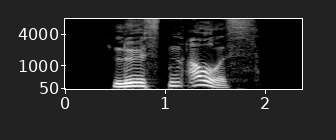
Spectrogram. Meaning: inflection of auslösen: 1. first/third-person plural preterite 2. first/third-person plural subjunctive II
- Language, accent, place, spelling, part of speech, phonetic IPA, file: German, Germany, Berlin, lösten aus, verb, [ˌløːstn̩ ˈaʊ̯s], De-lösten aus.ogg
